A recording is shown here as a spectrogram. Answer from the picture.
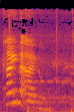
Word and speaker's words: keine Ahnung: Huruf H itu tidak dibaca ya. Jadi bukan keine Ahnung, tapi melebur H-nya.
